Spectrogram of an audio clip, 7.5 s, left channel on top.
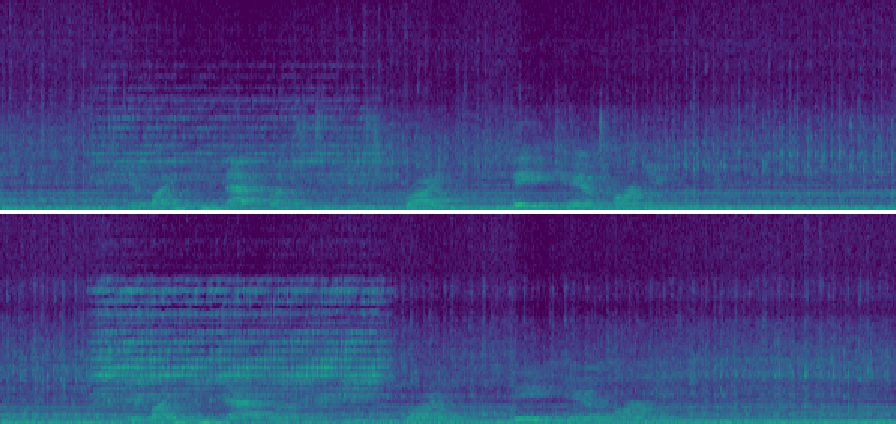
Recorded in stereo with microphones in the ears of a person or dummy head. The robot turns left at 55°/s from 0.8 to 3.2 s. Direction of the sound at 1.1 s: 165° right.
